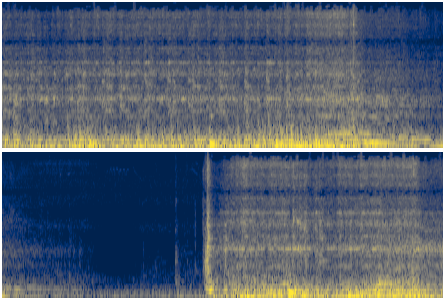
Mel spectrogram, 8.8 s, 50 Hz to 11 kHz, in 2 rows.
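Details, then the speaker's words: 1986 Ford Ranger XLT Super Cab 4x4, abandoned 16 years, fuel pump leak patched with JB Weld: engine runs rough, dies after about five seconds, then runs again. Ignition cutting out because the ignition switch plug was coming out on the back side; fixed. "apparently the ignition screwed up to let it back it shuts off the ignition so but it runs Ford Ranger all right got the ignition switch problem taken care of just the plug was coming out on the back side"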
